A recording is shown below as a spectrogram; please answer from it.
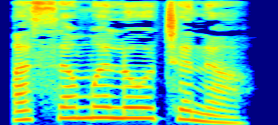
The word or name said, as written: ಅಸಮಲೋಚನ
